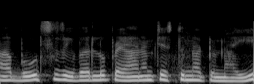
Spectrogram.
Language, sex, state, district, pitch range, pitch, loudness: Telugu, female, Andhra Pradesh, Srikakulam, 185-210 Hz, 195 Hz, -22 LUFS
